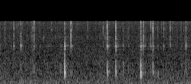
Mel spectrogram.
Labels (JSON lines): {"label": "ambient", "recorder": "HydroMoth"}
